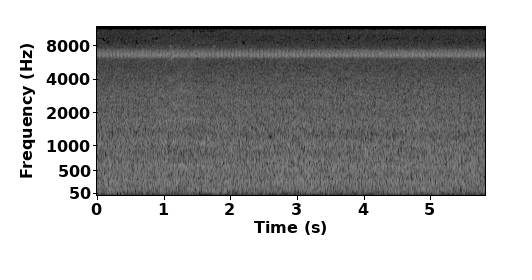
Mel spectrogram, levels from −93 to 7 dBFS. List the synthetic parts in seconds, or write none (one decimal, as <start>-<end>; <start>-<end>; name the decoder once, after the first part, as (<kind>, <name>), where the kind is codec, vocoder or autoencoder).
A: 1.0-1.8 (codec, SNAC)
